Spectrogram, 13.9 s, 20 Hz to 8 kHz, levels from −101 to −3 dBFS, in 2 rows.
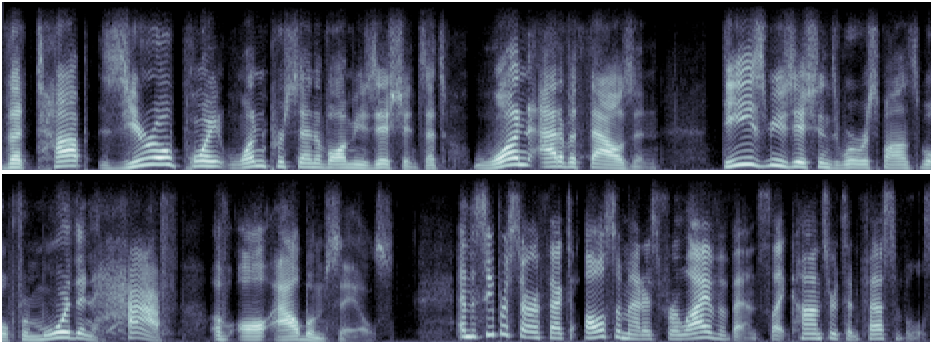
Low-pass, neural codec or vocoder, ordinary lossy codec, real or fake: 7.2 kHz; none; Opus, 24 kbps; real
